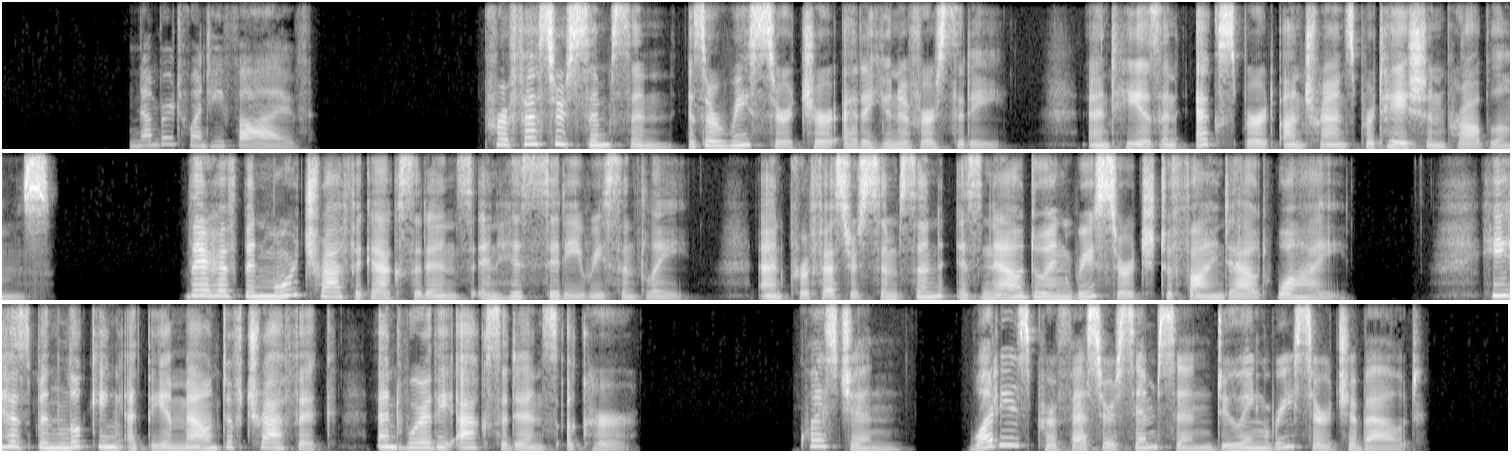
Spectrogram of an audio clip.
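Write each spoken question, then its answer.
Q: What is Professor Simpson doing research about?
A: Why there have been more traffic accidents in his city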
